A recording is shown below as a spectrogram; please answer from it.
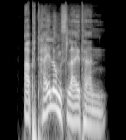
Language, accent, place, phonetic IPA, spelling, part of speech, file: German, Germany, Berlin, [apˈtaɪ̯lʊŋsˌlaɪ̯tɐn], Abteilungsleitern, noun, De-Abteilungsleitern.ogg
- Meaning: dative plural of Abteilungsleiter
